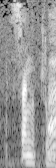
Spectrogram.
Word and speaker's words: Sanctum: Y obviamente empecé Es Sanct eh, Sanctum, no, no sé cómo se pronuncia. S-A-N-C-T-U-M. Sanctum.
